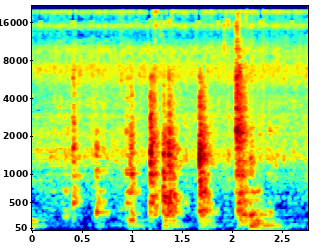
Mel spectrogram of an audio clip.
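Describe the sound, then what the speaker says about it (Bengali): Bengali masala with turmeric and salt is sautéed in oil for a fish head and cabbage dish, with six or seven separate spluttering bursts and stirring scrapes over a soft background sizzle, close by and without speech. "এবার মশলাটা আমি ভালো করে কষাবো।"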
